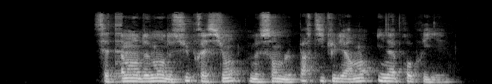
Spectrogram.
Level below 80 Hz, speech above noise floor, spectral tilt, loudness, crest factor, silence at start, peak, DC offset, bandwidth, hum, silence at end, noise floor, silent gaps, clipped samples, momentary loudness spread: -50 dBFS; 62 dB; -5 dB/octave; -16 LUFS; 14 dB; 0.95 s; -4 dBFS; under 0.1%; 12.5 kHz; none; 0.4 s; -78 dBFS; none; under 0.1%; 9 LU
